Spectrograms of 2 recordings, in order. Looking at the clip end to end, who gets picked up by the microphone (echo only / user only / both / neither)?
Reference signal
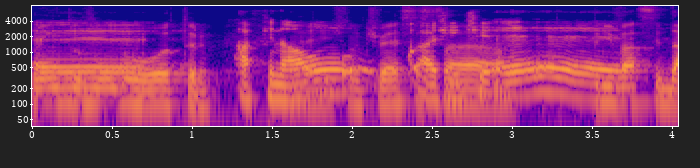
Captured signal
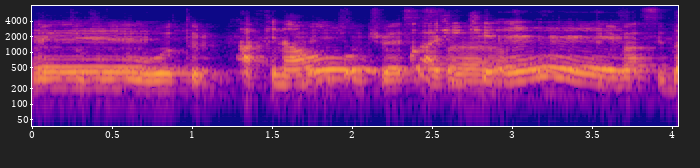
echo only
